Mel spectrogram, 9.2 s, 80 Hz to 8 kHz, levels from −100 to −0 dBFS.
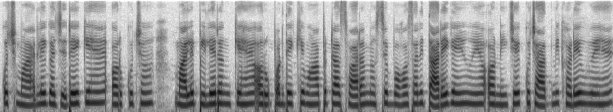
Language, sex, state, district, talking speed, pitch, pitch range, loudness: Hindi, female, Uttar Pradesh, Jyotiba Phule Nagar, 215 wpm, 235 Hz, 225-245 Hz, -17 LUFS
